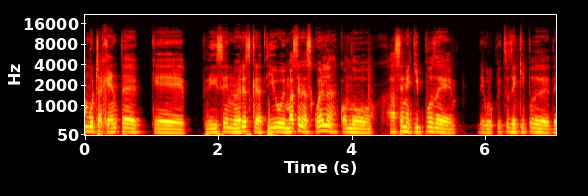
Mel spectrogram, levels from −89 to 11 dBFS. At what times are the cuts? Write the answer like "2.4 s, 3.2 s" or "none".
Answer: none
